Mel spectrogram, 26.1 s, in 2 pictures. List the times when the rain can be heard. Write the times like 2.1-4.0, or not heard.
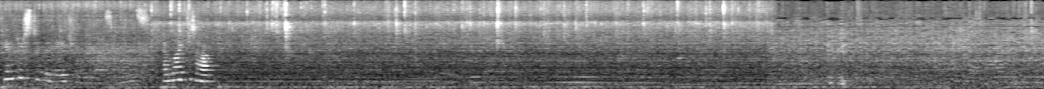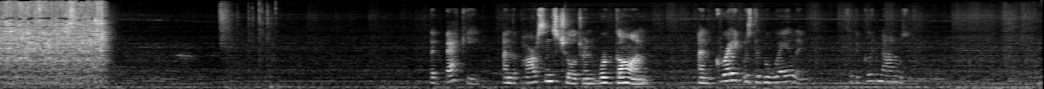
0.0-14.4.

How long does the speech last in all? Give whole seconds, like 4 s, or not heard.
8 s.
